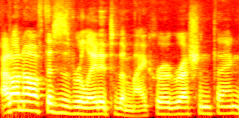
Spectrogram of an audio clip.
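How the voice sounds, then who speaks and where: A man with a normal speaking voice talks at a medium pitch. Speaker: YouTube reaction commentator. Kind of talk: reaction commentary. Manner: casual, conversational.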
